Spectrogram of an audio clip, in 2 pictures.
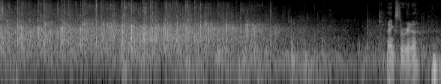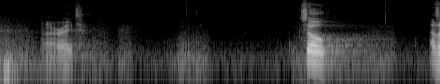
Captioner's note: applause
